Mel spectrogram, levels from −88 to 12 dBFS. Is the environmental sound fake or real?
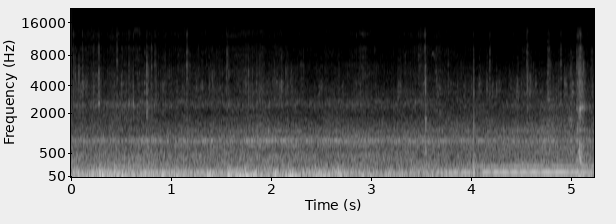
real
